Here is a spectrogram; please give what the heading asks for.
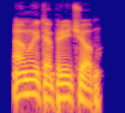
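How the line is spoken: Grumbling big man. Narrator (Russian): проворчал здоровяк

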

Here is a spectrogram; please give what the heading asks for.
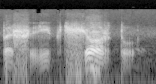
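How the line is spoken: Growled. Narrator (Russian): прорычал

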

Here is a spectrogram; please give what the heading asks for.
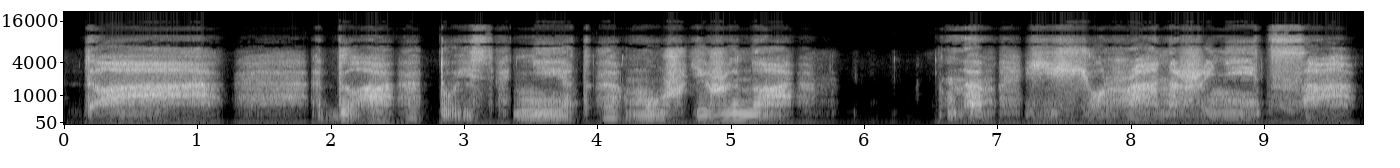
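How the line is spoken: Ecstatic moan. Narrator (Russian): Маша простонала от восторга

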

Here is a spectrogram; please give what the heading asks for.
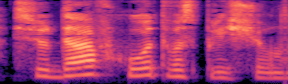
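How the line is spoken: Plain. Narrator (Russian): сказали они

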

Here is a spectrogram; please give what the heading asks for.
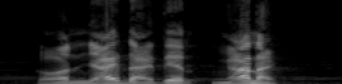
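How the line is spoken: Mocking loud laughter. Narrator (Vietnamese): Nhấp Luân Tôn giả cho là Đường Đỗ Quyên ngu ngốc cho nên cười lớn

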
